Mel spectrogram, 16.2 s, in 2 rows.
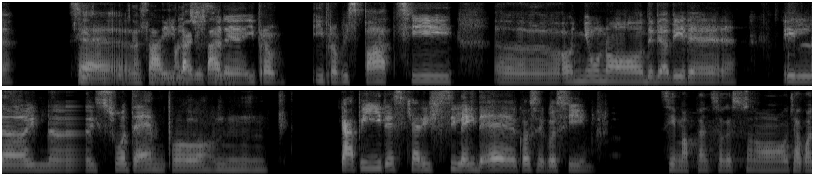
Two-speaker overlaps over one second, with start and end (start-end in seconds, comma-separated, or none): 0.7-2.3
